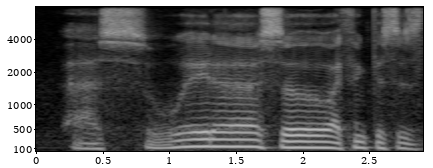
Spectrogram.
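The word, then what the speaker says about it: Sweida: It's Sweda.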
